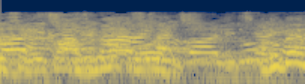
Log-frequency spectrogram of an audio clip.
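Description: A man speaking close to the microphone in a continuous stretch of talk, with no other sound standing out.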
